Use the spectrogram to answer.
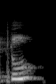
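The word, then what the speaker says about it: tout: means everything or all so you say two you don't pronounce the t okay two and the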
